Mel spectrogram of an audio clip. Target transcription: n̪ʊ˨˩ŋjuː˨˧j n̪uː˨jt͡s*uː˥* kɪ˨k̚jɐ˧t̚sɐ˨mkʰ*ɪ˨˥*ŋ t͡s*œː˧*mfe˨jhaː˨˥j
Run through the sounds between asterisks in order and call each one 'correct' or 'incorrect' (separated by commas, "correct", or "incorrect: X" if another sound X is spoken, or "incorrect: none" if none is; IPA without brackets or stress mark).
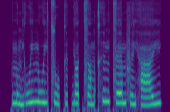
incorrect: uː˨˩, incorrect: ɪ˥, incorrect: ɛː˧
